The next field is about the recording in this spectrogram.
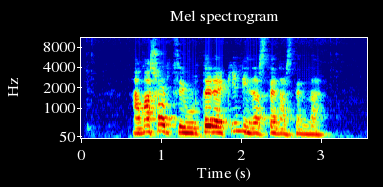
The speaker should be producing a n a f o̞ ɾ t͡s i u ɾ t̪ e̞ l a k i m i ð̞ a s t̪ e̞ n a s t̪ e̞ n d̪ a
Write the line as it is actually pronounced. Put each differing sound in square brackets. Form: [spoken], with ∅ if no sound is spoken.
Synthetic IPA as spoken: a [m] a [s] o̞ ɾ t͡s i u ɾ t̪ e̞ [ɾ] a k i [n] i ð̞ a s t̪ e̞ n a s t̪ e̞ n d̪ a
